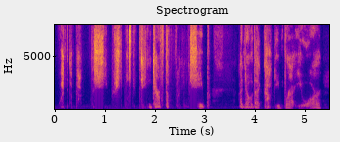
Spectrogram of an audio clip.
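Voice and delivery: high, loud scolding rant; big brother yelling at David for leaving the sheep; angry older brother. Acted. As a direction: tear into your little brother. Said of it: "he demanded".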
